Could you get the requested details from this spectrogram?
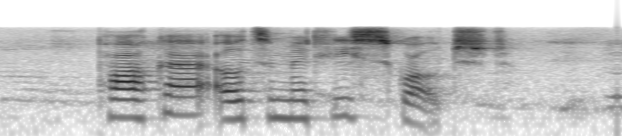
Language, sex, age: English, female, 20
